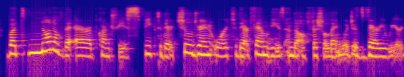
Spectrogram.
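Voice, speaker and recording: Speaking fairly quickly with hardly any pauses, a woman with a Lebanese accent keeps a medium pitch and ordinary pitch variation. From Lebanon. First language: Lebanese Arabic. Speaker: parent of a bilingual child. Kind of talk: interview.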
